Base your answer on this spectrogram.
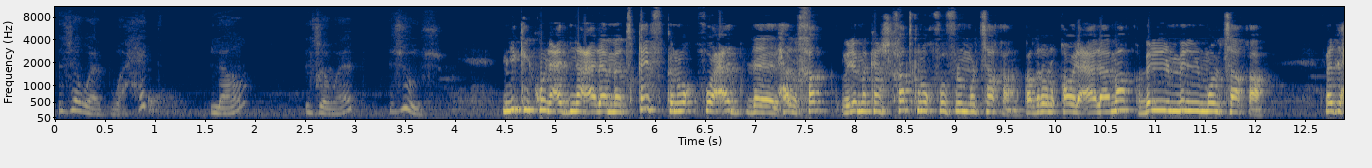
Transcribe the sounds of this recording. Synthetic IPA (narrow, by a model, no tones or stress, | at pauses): əlʒæwæbwa̰ħəd̪̚ | læ | əlʒæwæb̚ | ʒuʒ | mənikækunʕəd̪næʕalæmæt̪qifkænwɑqːfuʕad̪lħalxɑt̪ˤːwʔəlːæmækænəʃəlxɑt̪ːˤkænwɑqːfufilmʊlt̪ɑqɑnqɑd̪əɾulqɑwilʕalæmaqɑbəlmənəlmʊlt̪ɑqɑ | fhæd̪əl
